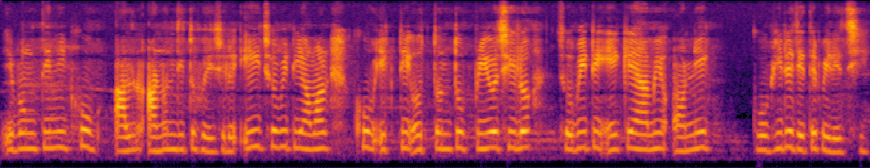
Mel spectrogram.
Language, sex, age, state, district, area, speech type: Bengali, female, 18-30, West Bengal, Purba Medinipur, rural, spontaneous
